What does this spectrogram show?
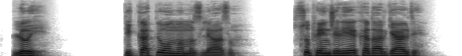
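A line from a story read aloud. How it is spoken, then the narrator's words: Shouted. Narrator (Turkish): diye bağırdı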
